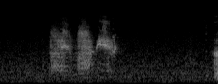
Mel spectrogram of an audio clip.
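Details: A 34-week-old pet parrot named Mango, talking early in the morning on top of his cage, gives three quick, breathy, high-pitched speech-like syllables in under a second, then falls quiet against a soft room hush.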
